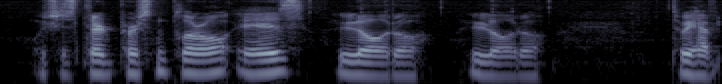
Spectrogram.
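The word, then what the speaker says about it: loro: then finally they which is third-person plural is Lord oh Lord oh so we have yo - Louie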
